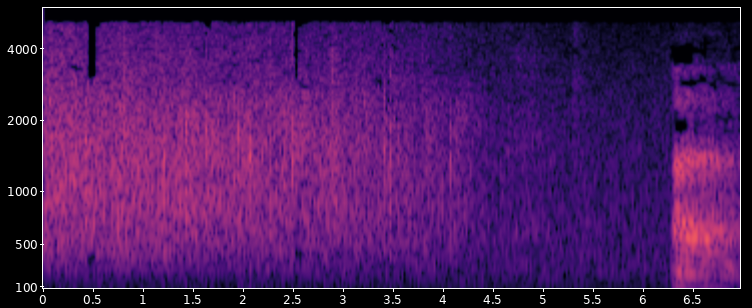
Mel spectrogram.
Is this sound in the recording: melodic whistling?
no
